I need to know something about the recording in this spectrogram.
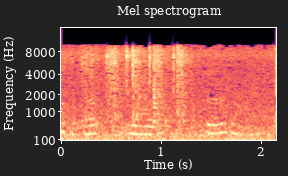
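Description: Wire whisk beating a thick sauce in a stainless steel bowl, its wires clicking against the metal several times as sugar is stirred in to dissolve. A few short hums of a voice come in between the clicks.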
